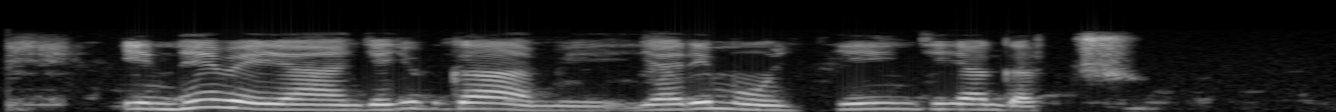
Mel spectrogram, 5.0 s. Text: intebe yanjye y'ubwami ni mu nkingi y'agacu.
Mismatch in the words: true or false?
true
